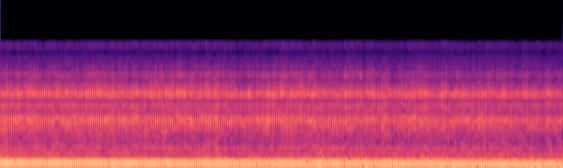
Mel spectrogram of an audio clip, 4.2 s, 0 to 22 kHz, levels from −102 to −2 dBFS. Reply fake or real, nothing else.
fake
